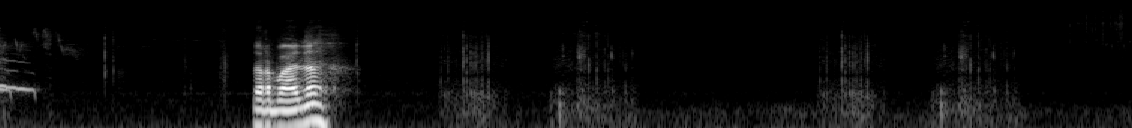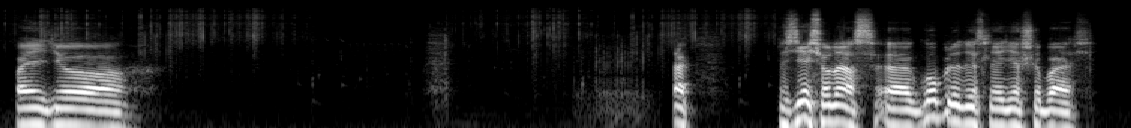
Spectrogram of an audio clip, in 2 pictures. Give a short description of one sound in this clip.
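Footsteps fall softly on grass.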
